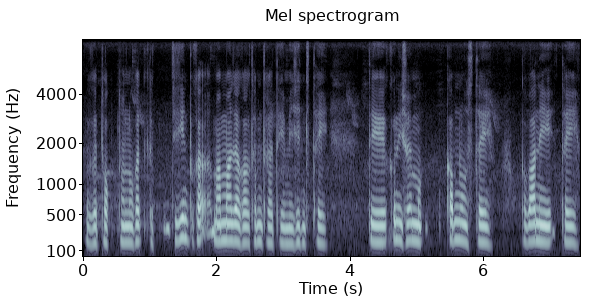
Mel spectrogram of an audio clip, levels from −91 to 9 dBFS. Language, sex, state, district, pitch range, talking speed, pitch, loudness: Wancho, female, Arunachal Pradesh, Longding, 175-195 Hz, 215 wpm, 180 Hz, -19 LUFS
